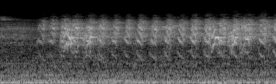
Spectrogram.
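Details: White-winged parakeet recorded in the Brazilian Amazon, giving a quick series of bright, shrill, buzzy notes that run together into continuous chatter after a brief quiet start.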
